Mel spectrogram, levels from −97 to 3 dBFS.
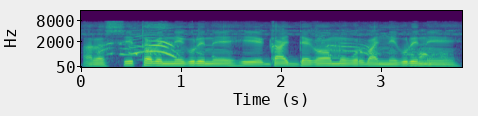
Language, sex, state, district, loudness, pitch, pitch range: Chakma, male, Tripura, Dhalai, -18 LUFS, 115 Hz, 110-120 Hz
